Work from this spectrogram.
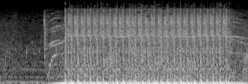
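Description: Loud, close bursts of rapid automatic gunfire from the video game Fallout 3, a dense continuous rattle of shots lasting about two seconds after a brief lead-in.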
